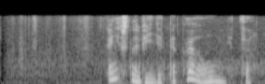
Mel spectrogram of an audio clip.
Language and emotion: Russian, positive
